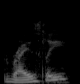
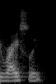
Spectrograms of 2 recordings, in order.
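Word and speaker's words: Wriothesley: how you say it Risley r r r okay it so you ignore like half the letters in his name you say Risley okay so just like French um oh my actually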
